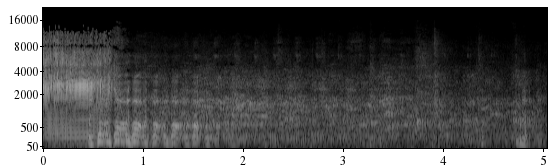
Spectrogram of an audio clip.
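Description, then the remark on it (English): A voice mimics a wet cat: a loud, harsh, strained yowl bursts out first, then trails off into quieter, wobbling whines and sputters over several seconds. “I'm glad you did the wet cat impression to drive that home.”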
